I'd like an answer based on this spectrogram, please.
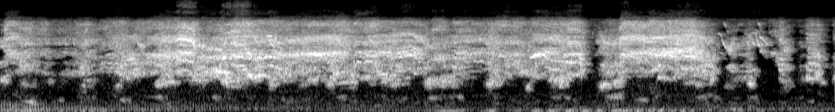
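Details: A group of hungry pigs squeals nonstop at feeding, a shrill, rasping wall of overlapping screams that dips briefly near the end.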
